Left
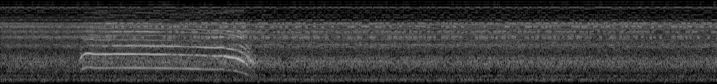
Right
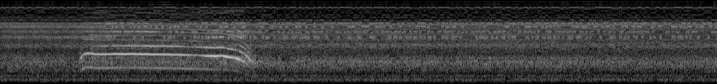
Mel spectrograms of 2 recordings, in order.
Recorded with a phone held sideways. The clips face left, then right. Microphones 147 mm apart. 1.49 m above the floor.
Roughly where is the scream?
Centre.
